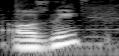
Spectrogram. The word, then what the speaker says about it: OSNI: No lo dije mal, así se dice, OSNI.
